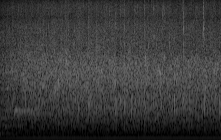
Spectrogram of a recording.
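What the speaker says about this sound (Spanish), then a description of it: "Denle un fuerte aplauso al Señor" A church congregation claps together in a steady, even stream of applause that holds at a moderate, slightly distant level throughout, with no speech over it.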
